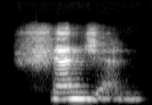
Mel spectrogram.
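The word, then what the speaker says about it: Schengen: is the European Union and the Shenzhen area Shenzhen is how it's pronounced I I had to look it up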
